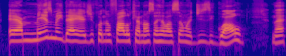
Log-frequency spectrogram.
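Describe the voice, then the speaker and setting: A woman's fairly high voice in a southeastern Brazilian accent, at a fairly quick pace, with a dry, close sound and no echo. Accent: Southeast Brazilian. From Southeast Brazil. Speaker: teacher. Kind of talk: lecture. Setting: studio.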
